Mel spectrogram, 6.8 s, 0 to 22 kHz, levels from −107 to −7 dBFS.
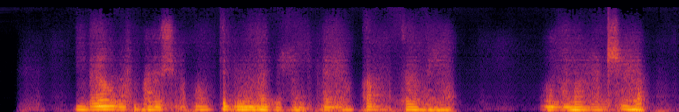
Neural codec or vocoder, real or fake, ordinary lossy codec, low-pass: codec, 44.1 kHz, 0.9 kbps, DAC; fake; MP3, 64 kbps; 19.8 kHz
